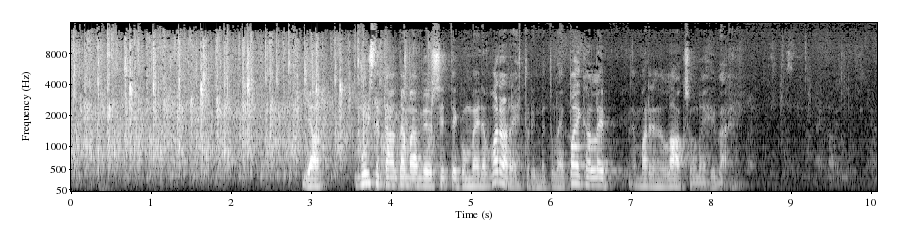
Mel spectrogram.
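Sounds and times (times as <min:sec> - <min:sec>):
standing audience applauding a school principal's speech: 0:00.0 - 0:04.7
speech: 0:02.9 - 0:08.4.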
